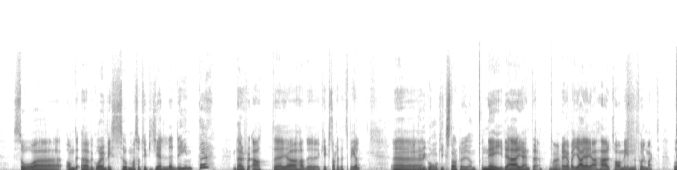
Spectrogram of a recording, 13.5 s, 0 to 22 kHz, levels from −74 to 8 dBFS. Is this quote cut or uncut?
cut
